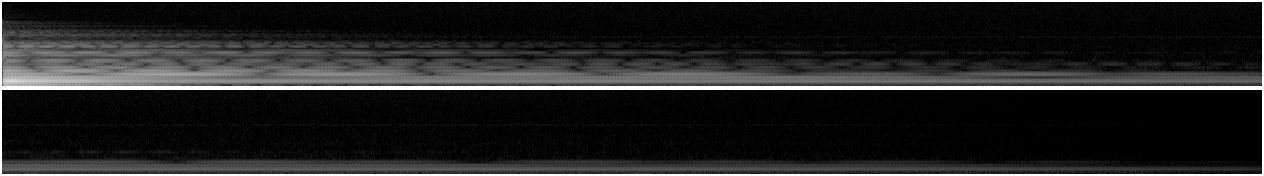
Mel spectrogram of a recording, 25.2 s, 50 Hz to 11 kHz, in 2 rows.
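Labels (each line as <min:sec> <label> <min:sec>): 0:00.0 A piano key is pressed and the sound fades out. 0:25.2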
